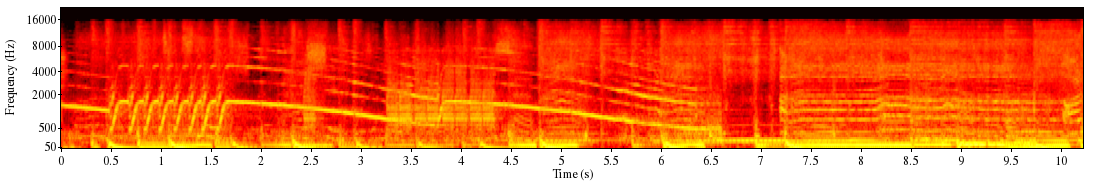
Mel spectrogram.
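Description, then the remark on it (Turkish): An emergency vehicle siren sound effect wails loudly with repeated falling and rising sweeps, layered over a rhythmic musical backing with thumping low beats, filling the whole stretch without pause. “Emniyet şeridi için bir siren alabilir miyiz?”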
